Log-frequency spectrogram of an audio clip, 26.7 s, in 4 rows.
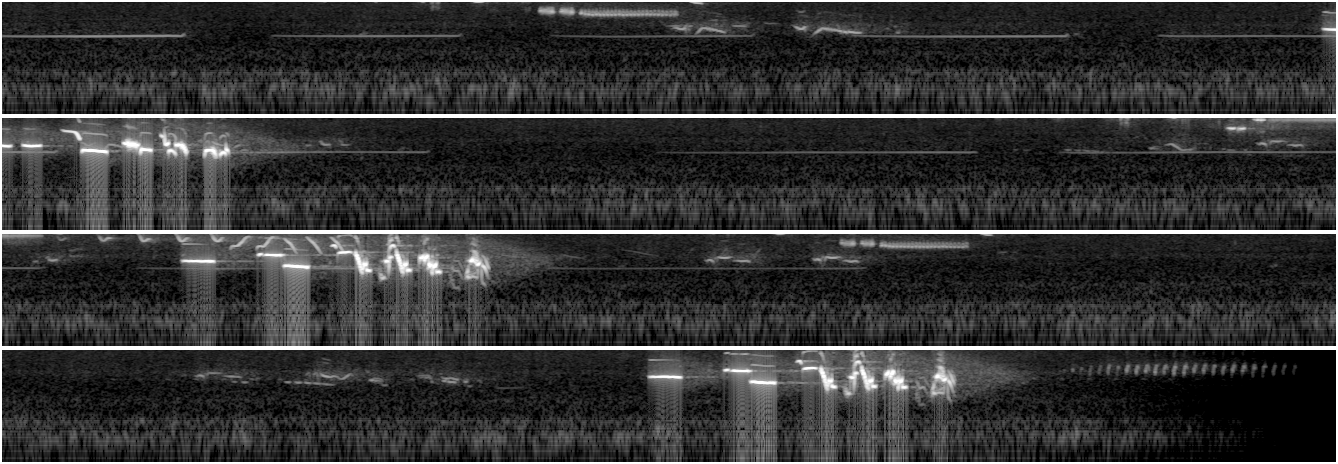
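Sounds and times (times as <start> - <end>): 
Western Meadowlark: 0.0 - 19.9, 20.6 - 26.3.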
